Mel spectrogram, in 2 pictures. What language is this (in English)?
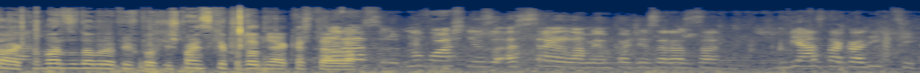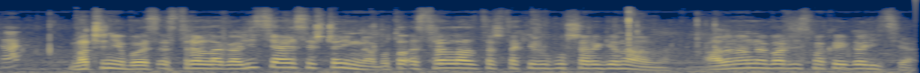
Polish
